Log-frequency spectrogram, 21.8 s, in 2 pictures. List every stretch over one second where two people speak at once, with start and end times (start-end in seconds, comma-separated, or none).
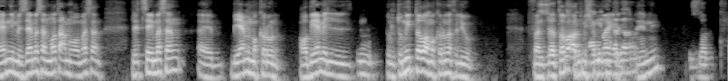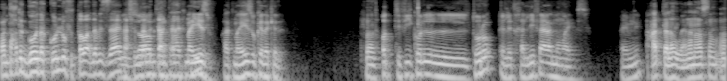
8.0-9.7, 12.7-14.0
